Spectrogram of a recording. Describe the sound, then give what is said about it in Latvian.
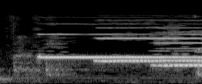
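Electric bell in a parliament chamber, rung before a vote: a steady, loud ringing tone starts abruptly after a short moment and holds unbroken to the end. “Lūdzu zvanu.”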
